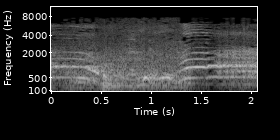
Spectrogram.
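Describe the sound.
A baby cries at a prayer gathering, a loud wavering wail that holds steady for about two seconds with shifting pitch and no real pauses.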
